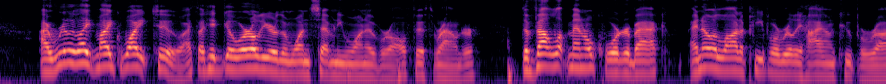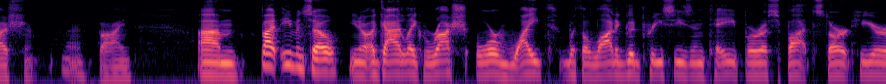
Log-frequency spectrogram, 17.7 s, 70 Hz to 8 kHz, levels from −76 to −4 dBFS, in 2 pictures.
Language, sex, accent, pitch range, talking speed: English, male, American, 110-150 Hz, 185 wpm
